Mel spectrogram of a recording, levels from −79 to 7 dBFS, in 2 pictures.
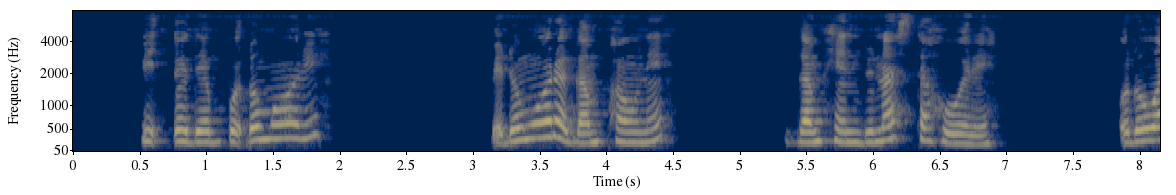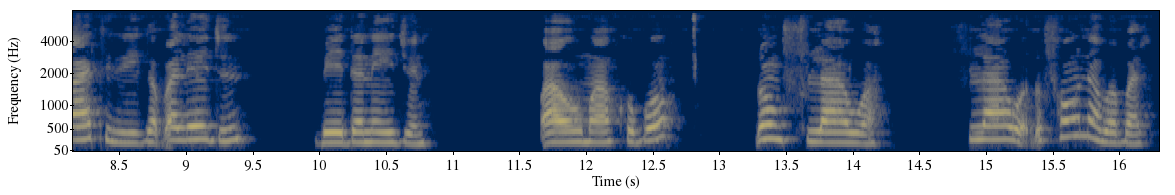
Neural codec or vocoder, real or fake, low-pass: none; real; 7.2 kHz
